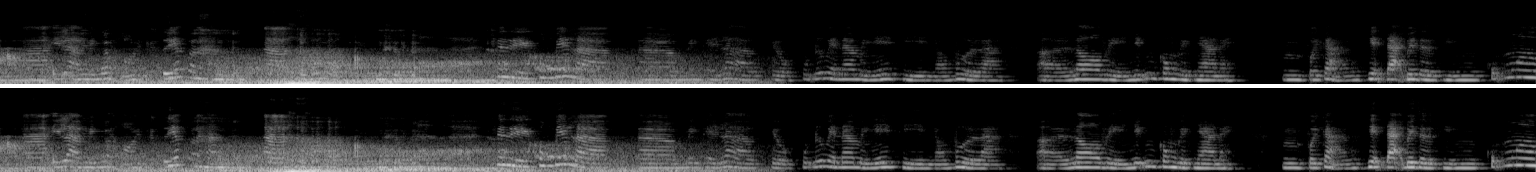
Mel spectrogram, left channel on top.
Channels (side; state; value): both; normal; correlation 0.86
